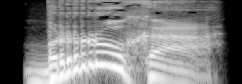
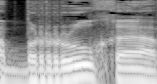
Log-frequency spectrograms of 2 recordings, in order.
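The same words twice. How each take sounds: First: БРУХА called out as a summons, falling at the end; drawn-out hail of one person; hollered name. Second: БРУХА said low and falling, with resignation; understated, resigned address; sighed name. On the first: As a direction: call БРУХА across the grounds. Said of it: "заорал на всю сраную лечебницу". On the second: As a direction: sigh БРУХА wearily. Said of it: "вздохнул я". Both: A narrator's reading.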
